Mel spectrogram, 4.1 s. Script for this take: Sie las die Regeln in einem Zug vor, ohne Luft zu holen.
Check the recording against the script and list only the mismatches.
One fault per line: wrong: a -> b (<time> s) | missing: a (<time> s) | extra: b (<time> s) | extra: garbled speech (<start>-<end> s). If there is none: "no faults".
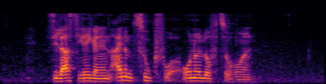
no faults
